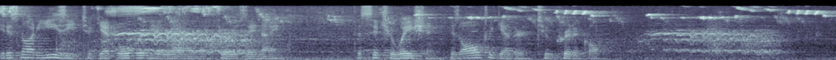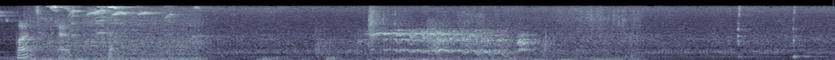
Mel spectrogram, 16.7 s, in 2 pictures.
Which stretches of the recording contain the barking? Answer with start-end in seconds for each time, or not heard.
12.1-14.8.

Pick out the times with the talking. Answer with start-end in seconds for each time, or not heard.
0.0-6.1, 8.5-9.1.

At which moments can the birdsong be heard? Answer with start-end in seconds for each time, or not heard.
0.0-10.4.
